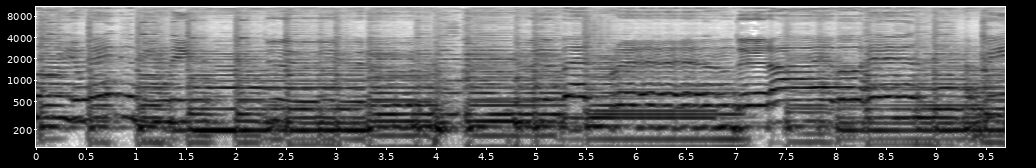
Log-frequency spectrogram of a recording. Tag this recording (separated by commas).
Acoustic guitar, Music, Strum, Plucked string instrument, Musical instrument, Guitar, Electric guitar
